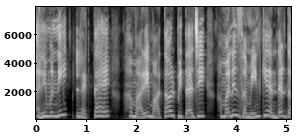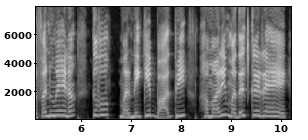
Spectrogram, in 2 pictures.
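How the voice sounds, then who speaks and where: A woman plays a caring elder sister, still a young girl, in a cartoon tale. Her voice is high and girlish, recorded dry, with an earnest, imploring manner. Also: slow pace, dry recording. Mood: reassuring. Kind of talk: Hindi cartoon story dialogue.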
